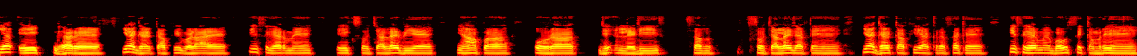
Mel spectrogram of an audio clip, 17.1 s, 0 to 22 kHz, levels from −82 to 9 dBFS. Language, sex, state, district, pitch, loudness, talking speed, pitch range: Hindi, male, Bihar, Lakhisarai, 145 Hz, -17 LUFS, 130 wpm, 140-155 Hz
